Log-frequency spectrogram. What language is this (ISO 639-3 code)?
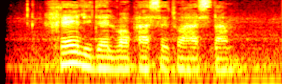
fas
